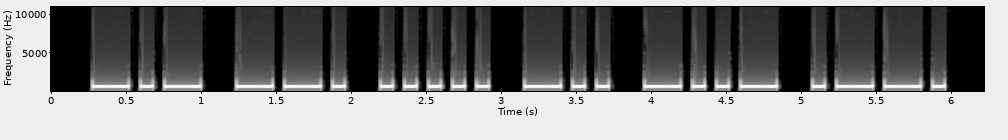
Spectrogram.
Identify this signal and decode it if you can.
Morse code, heard as a keyed tone, about 15 wpm, 700 Hz. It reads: KG5DXP
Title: USA Call Signs Repeated 3x 15wpm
